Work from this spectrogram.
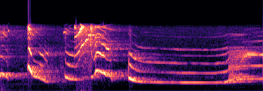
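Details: A pet dog that loves its toy howls in short wavering bursts, then a long drawn-out howl held at one low pitch for about a second and a half, ending in a rising lift.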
